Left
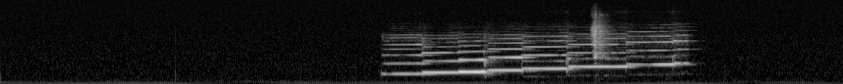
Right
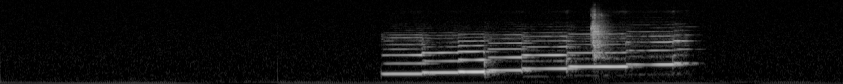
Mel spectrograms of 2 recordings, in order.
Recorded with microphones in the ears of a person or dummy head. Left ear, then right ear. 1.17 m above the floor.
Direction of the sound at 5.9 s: 50° right (ahead or behind).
